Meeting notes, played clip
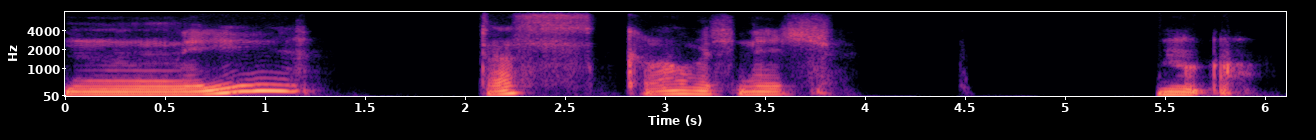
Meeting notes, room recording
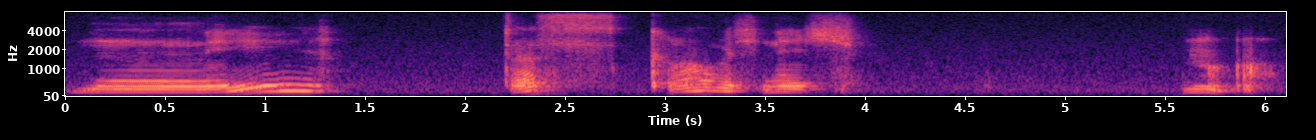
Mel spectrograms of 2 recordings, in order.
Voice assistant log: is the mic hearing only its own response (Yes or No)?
Yes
